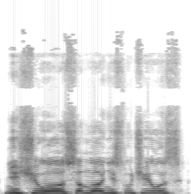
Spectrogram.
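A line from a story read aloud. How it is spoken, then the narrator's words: Frightened. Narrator (Russian): испуганно ответил Джо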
